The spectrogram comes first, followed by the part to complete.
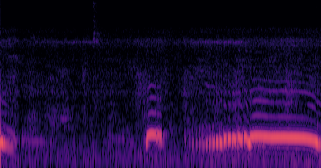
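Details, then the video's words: Kelantan-type spotted dove calling energetically, used to prompt other doves to call. A low coo fades at the start. After a pause comes a short clipped note, then a rapidly pulsed onset that swells into a long, steady, drawn-out coo. "Suara burung TEKUKUR gacor, merangsang burung Tekukur agar bunyi, burung tekukur kelantan gacor."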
